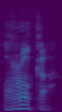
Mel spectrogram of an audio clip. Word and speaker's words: Roca: Roca. That's, Roca Margarete. I just wanted to show off that I can roll my R's.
